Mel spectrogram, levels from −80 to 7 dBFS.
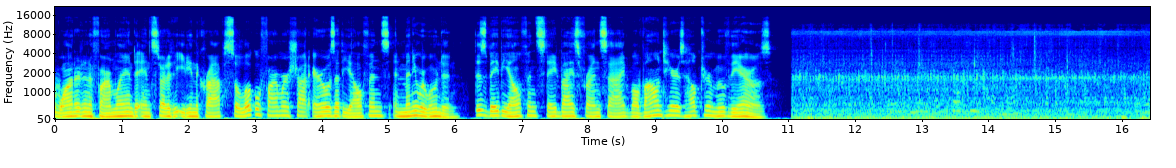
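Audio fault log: No faults can be heard anywhere in this clip. Nothing in the audio calls for an entry in the log.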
